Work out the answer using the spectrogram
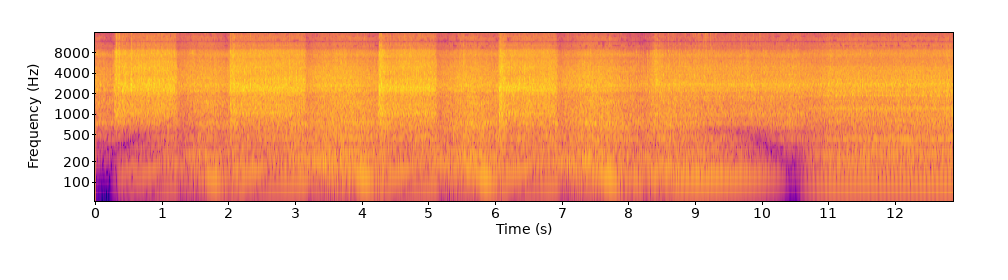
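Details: International 856 tractor engine, muffler removed and new straight pipe fitted: several slow cranking cycles, then it catches and settles into a loud, raspy but even idle through the open pipe; runs fine, normal idle.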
